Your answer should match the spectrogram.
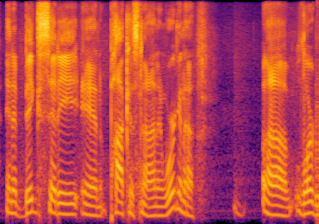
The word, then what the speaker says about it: Pakistan: with a pastor and pakistan actually is how they pronounce it pakistan pakistan and you know this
